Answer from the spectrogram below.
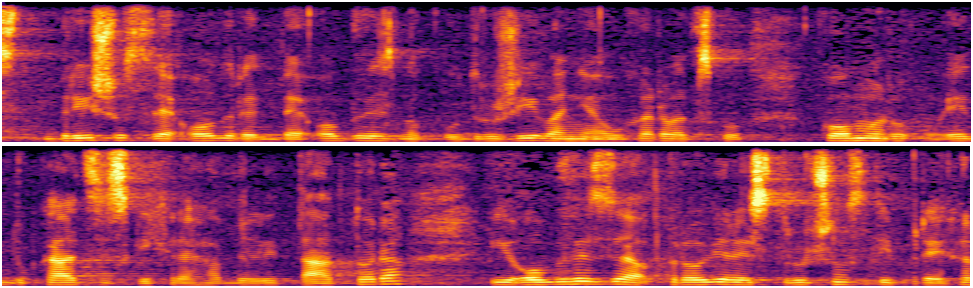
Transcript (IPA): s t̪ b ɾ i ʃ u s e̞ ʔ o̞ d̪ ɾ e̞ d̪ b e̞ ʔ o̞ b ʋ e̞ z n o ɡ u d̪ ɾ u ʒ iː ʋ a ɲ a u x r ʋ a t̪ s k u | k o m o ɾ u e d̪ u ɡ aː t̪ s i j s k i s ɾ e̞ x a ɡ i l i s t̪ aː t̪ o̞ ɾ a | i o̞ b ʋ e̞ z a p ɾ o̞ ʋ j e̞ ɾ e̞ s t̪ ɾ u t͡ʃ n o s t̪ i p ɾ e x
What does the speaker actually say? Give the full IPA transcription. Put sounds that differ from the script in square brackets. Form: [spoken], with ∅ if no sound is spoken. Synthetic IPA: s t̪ b ɾ i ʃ u s e̞ ʔ o̞ d̪ ɾ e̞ d̪ b e̞ ʔ o̞ b ʋ e̞ z n o ɡ u d̪ ɾ u ʒ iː ʋ a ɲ a u x r ʋ a t̪ s k u | k o m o ɾ u e d̪ u [k] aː t̪ s i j s k i [x] ɾ e̞ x a [b] i l i [∅] t̪ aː t̪ o̞ ɾ a | i o̞ b ʋ e̞ z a p ɾ o̞ ʋ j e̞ ɾ e̞ s t̪ ɾ u t͡ʃ n o s t̪ i p ɾ e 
